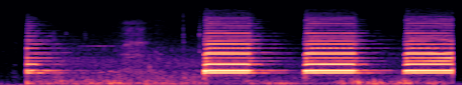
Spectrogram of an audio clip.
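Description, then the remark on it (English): A car horn in Dundalk gives one long, steady blast, then three short, evenly spaced honks, each loud and blaring, with no one talking. “And loads of you have been honking your horns all over the northeast this afternoon.”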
